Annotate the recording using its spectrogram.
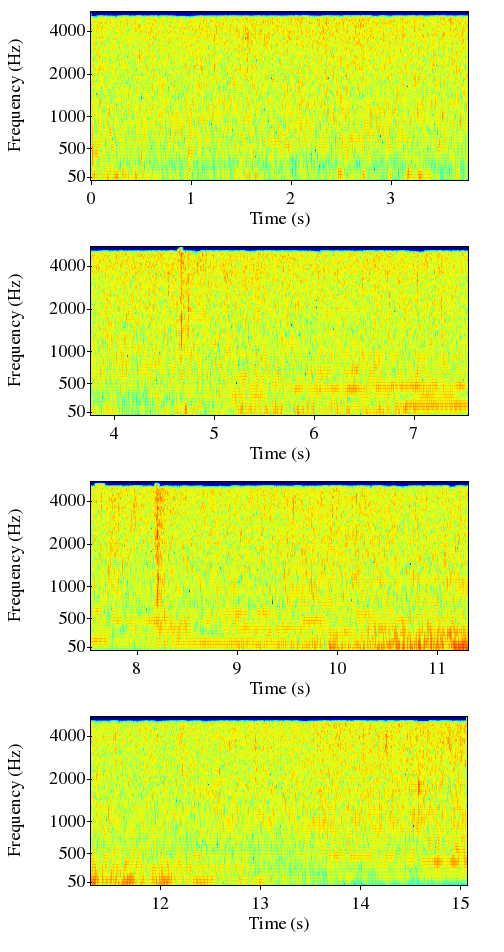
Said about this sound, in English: With all this rain, it's no wonder.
